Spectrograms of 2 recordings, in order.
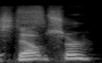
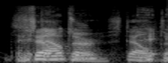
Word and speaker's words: Stelter: Is it Stelter? Stelter.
